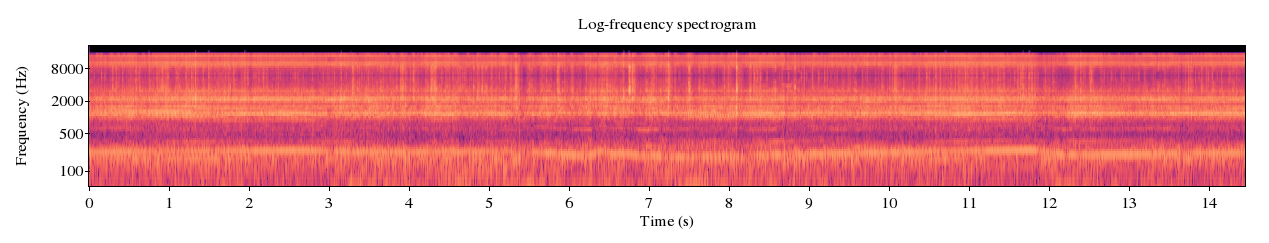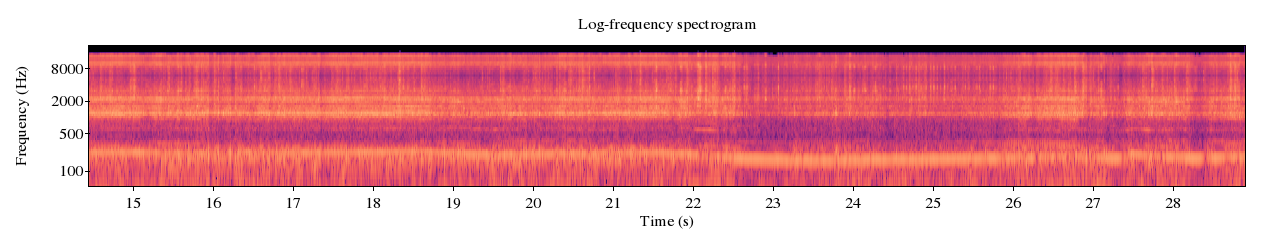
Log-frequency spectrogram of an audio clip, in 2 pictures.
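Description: Citroën Saxo VTS rally car's four-cylinder engine pulling hard at high revs, heard loud from inside the cabin. The engine note holds, then dips and steps with lifts and gear changes, dropping lower for a few seconds near the end before climbing again.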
